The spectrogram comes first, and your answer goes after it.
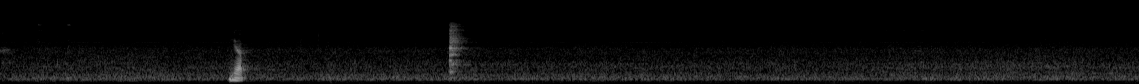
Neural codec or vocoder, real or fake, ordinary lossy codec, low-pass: none; real; none; 7.2 kHz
